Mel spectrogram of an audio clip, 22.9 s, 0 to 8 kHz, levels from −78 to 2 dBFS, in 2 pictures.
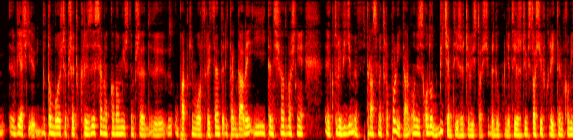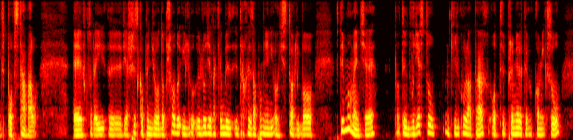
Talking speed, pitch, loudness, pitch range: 175 wpm, 135 Hz, -19 LUFS, 125-150 Hz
